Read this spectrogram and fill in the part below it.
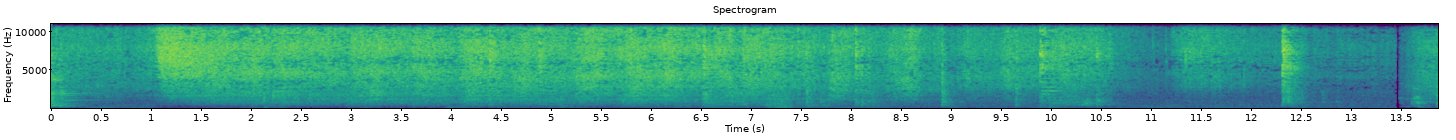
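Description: Prawn curry sizzles and hisses loudly in a hot pan as water hits it, a steady steamy crackle with stirring scrapes and a sharp burst near the end.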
